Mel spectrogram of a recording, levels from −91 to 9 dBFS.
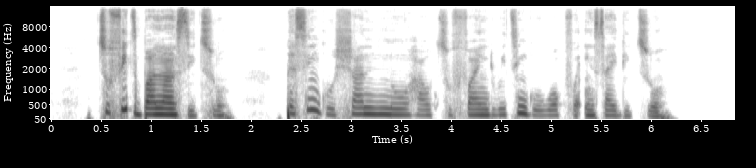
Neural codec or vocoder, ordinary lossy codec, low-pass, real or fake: none; none; 14.4 kHz; real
